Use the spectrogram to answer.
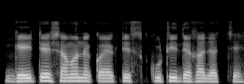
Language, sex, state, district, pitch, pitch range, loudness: Bengali, male, Assam, Hailakandi, 145 Hz, 140-155 Hz, -15 LUFS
